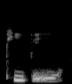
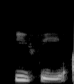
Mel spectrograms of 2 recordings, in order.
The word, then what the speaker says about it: Phi Phi: And it's spelled P-H-I-P-H-I, but it's actually pronounced Peepee Island, not Fifi Island.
